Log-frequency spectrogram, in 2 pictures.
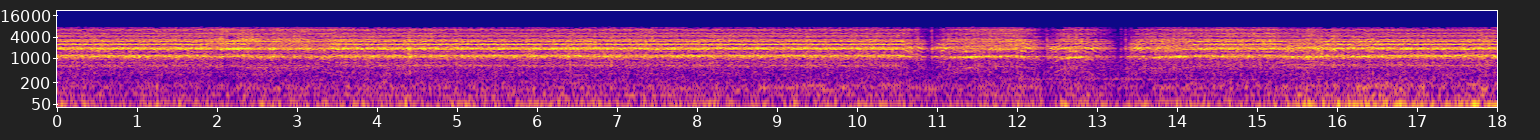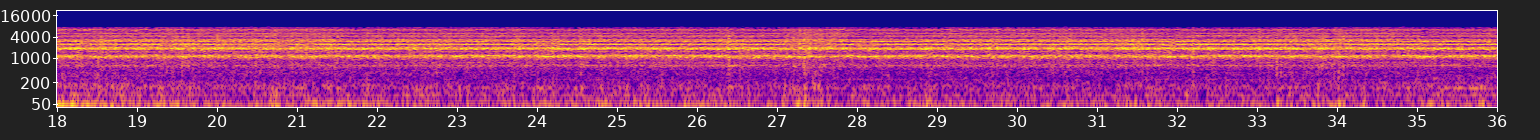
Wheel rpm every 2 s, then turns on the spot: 160, 160, 160, 160, 160, 120, 80, 160, 160, 160, 160, 160, 160, 160, 160, 160, 160, 160.
none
